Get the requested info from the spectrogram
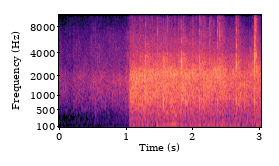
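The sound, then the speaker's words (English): A church audience at Cedar Creek Church bursts into applause about a second in to welcome a guest speaker. The clapping is dense and steady and holds at full strength, after a quiet murmur at the start. “So would you join me in giving a warm Cedar Creek Church welcome to my friend, Reggie McNeil.”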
